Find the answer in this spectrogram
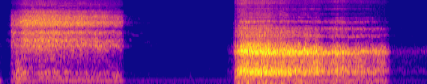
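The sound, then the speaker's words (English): Two slow, deep breaths, each a long airy rush lasting over a second, separated by a quiet pause, soft and unaccompanied by talk. “just take a few full body deep breaths”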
